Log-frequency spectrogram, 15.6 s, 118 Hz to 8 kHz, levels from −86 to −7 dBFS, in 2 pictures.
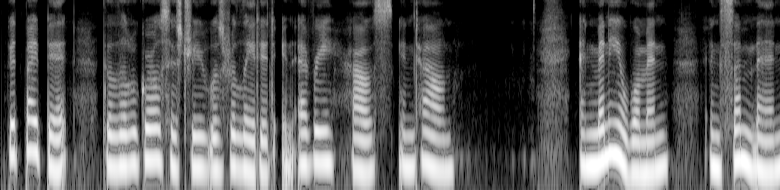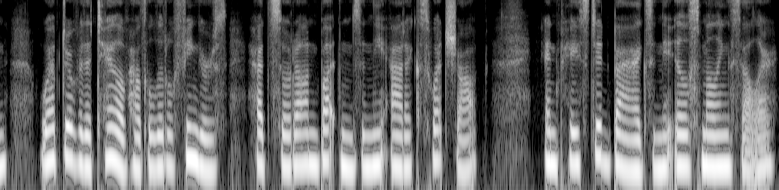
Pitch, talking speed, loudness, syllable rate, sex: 205 Hz, 175 wpm, -17 LUFS, 5.3 syllables/s, female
